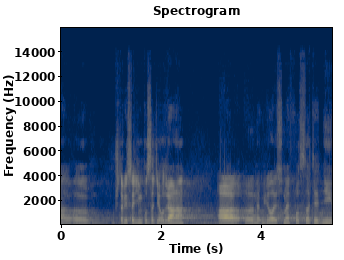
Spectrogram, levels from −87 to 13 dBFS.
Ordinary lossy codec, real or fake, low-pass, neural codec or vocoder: AAC, 64 kbps; fake; 14.4 kHz; codec, 44.1 kHz, 7.8 kbps, DAC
